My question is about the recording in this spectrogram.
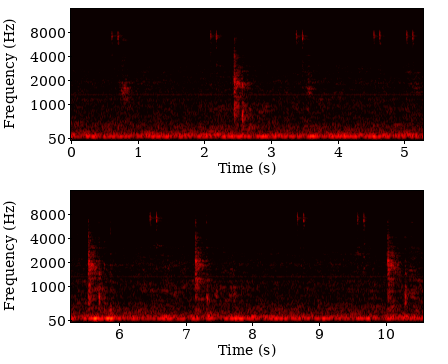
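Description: Near silence with faint computer mouse clicks, many in quick pairs, every second or so over a low steady hum.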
